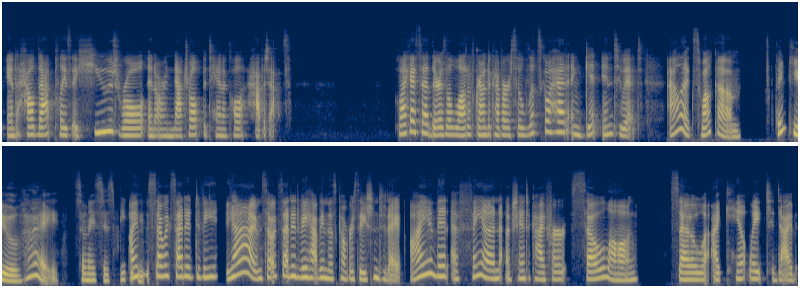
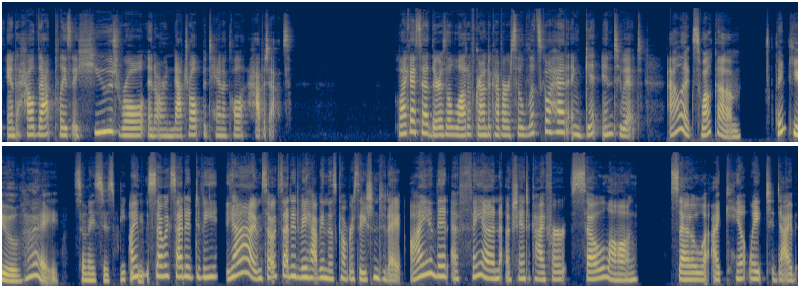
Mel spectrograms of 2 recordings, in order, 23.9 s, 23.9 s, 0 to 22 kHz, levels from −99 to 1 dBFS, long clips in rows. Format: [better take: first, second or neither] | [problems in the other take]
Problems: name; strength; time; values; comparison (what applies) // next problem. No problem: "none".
second | muffled; slightly; fading above 3.5 kHz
